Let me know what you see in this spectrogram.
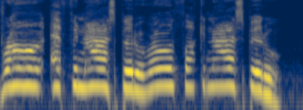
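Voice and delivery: shrill, very high-pitched shout. Retelling a ride in the ambulance, imitating a shouting paramedic. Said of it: "She was shouting to the driver".

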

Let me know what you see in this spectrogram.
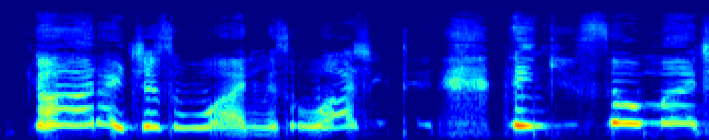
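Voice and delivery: acted-out, very high-pitched, tearful bawling. Retelling a tearful imagined win reaction in the car: imitating own past bawling. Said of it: "I'm bawling in the car".

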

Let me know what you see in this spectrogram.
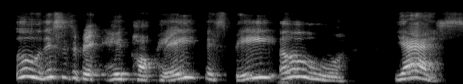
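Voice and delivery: high, ooh-ing pop songwriter voice. Retelling how songwriters reacted to a beat: imitating pop songwriters. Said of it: "they would just be like pop songwriters".

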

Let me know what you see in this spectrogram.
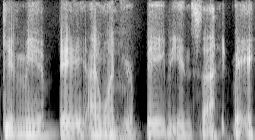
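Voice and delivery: imitated whisper. Joking about what a partner will whisper after hearing the episode: put-on whisper. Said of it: "she's gonna whisper in his ear".

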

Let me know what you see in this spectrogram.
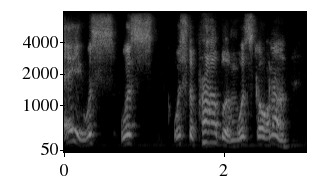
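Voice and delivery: high, worried, concerned voice.

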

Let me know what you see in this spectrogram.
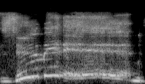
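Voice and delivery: obnoxious, annoying surfer dude voice. Imitating a talking gun from a game: imitating annoying surfer dude voice. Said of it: "like a really annoying surfer dude".

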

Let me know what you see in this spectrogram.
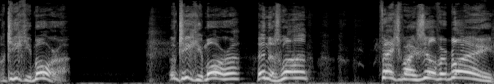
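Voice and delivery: high, wild, theatrical yell. Imagining Nicolas Cage playing The Witcher, Nicolas Cage voice. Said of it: "so this would be Nicolas Cage as The Witcher".

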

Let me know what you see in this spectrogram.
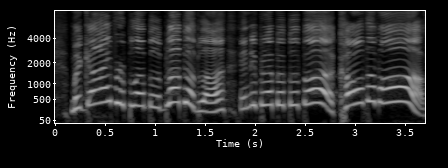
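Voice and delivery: mock high whining, complaining holler. Describing a character who yells all episode, imitating his whiny yell. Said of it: "It's that whiny yell that he does".

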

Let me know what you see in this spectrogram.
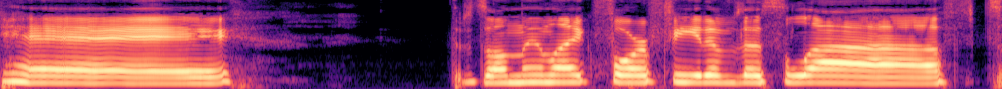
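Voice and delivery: mock glum worn-down old man, slow and drawn out. Retelling a movie scene, imitating a miserable character. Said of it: "he's just miserable".

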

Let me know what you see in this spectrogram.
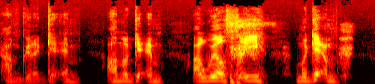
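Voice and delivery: put-on clichéd Southern English accent. Describing a film scene, imitating Jude Law's hackneyed Southern England accent. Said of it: "he got like Southern England, like that hackneyed".

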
